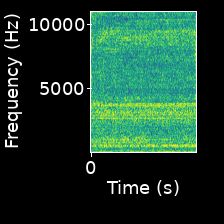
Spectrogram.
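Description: Steady low electrical hum with an even hiss from the radio bench equipment while a CB amplifier is keyed up and transmitting.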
